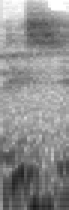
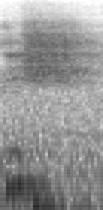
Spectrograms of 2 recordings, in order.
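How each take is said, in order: First: The word is said with a plain s sound. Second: The word is said with a hushing sh sound. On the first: "quando era para dizer disse" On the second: "Ele fica colocando um chiado"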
